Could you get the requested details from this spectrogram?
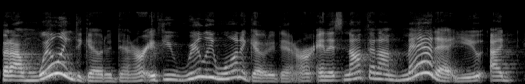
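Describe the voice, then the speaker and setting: A woman's voice: mid-range voice, sing-song, fairly quick. A woman on a discussion panel who tells candid, self-deprecating stories in a casual way.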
